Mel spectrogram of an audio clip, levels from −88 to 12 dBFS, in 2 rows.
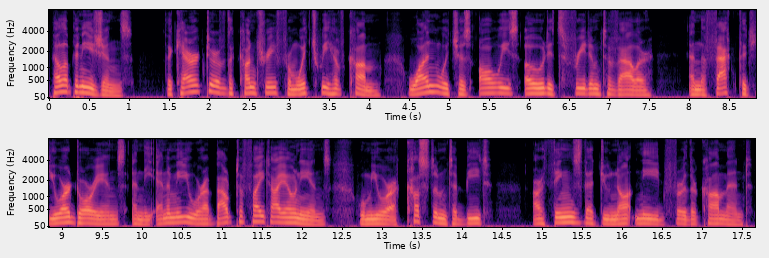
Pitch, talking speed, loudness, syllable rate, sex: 115 Hz, 170 wpm, -18 LUFS, 4.9 syllables/s, male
